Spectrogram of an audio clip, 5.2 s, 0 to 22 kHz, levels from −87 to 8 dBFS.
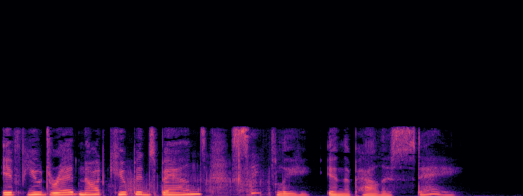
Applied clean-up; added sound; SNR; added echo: neural mask model RNNoise.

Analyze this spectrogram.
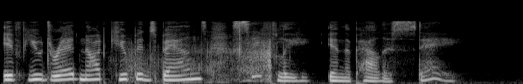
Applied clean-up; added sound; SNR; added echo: none; Zipper (clothing); 13 dB; none.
